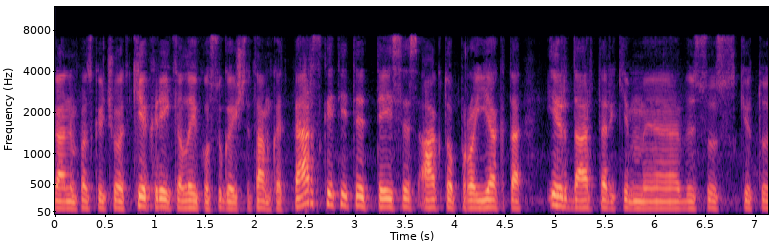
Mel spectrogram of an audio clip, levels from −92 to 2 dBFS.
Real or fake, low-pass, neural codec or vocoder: real; 7.2 kHz; none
